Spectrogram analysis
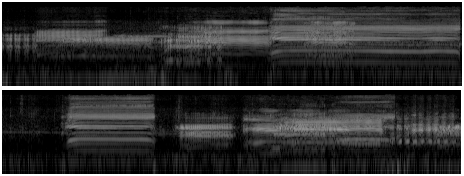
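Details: Flock of sheep on the move along the Porrenkoogdeich near Husum in Nordfriesland, giving loud overlapping bleats, long quavering baa calls from several animals, nearly continuous with short gaps.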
